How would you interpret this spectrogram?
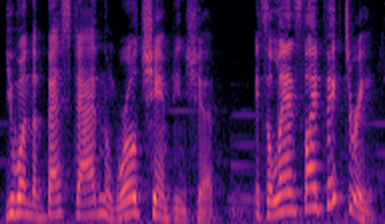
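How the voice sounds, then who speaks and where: A woman's voice: fairly low pitch, very animated, normal speed, a bit bright. A woman playing an earnest, loving young schoolboy in an anime game fandub. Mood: proud. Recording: light music behind.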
